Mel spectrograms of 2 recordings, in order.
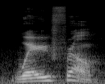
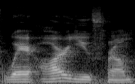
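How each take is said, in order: First: The word 'are' is left out entirely. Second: The word 'are' is pronounced in full. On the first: "when you listen, it's like" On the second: "of course, we have where are you from?"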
